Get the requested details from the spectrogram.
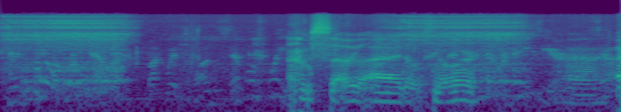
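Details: Heavy snoring in a sleeping boy: loud, rough, rattling snores with harsh breathy noise between them; observer worries he may be choking.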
